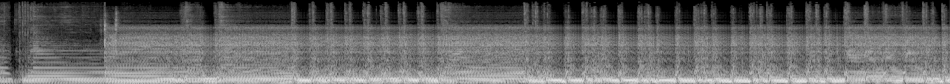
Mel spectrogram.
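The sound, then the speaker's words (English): A clean electric guitar tone through a Justice FX pedal into a Rev 412 cabinet driven by KT88 power tubes, volume at 11 o'clock, gain maxed, frequency sweep at 2 o'clock: a ringing chord opens, then a steady, fairly loud run of picked chords and notes with quick, clipped attacks. No voices. “Here's the clean.”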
